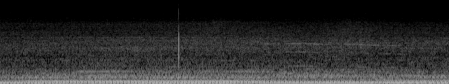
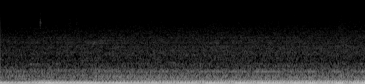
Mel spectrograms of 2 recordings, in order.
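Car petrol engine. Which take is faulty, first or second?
second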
